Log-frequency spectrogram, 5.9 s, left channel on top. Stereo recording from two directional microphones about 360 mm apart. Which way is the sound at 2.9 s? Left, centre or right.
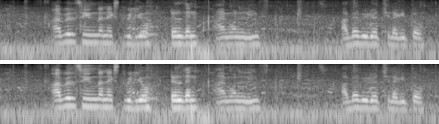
Centre.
